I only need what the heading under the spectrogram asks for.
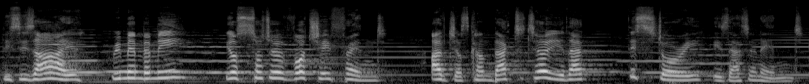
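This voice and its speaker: A woman plays a confiding narrator, theatrical and playful, talking to the listener as a friend. Her voice is fairly high and echoes in a hall, with faint violin behind it. It has the manner of a rhymed radio play. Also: a little slow, close to an everyday voice. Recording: echoey hall with long reverb. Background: violin music.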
